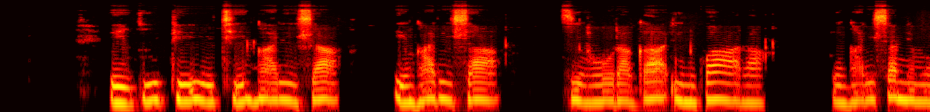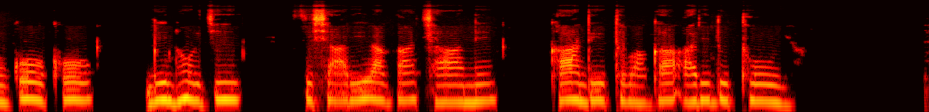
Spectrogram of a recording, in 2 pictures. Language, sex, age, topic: Kinyarwanda, female, 50+, agriculture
